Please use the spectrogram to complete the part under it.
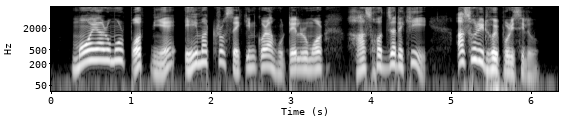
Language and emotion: Assamese, surprised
